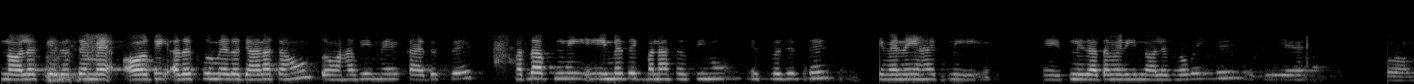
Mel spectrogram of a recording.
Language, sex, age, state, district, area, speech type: Hindi, female, 30-45, Uttar Pradesh, Sitapur, rural, conversation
